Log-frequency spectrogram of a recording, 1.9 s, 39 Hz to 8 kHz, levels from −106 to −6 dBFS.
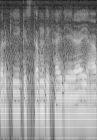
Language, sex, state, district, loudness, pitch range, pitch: Hindi, male, Bihar, Kishanganj, -23 LUFS, 105-115 Hz, 110 Hz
